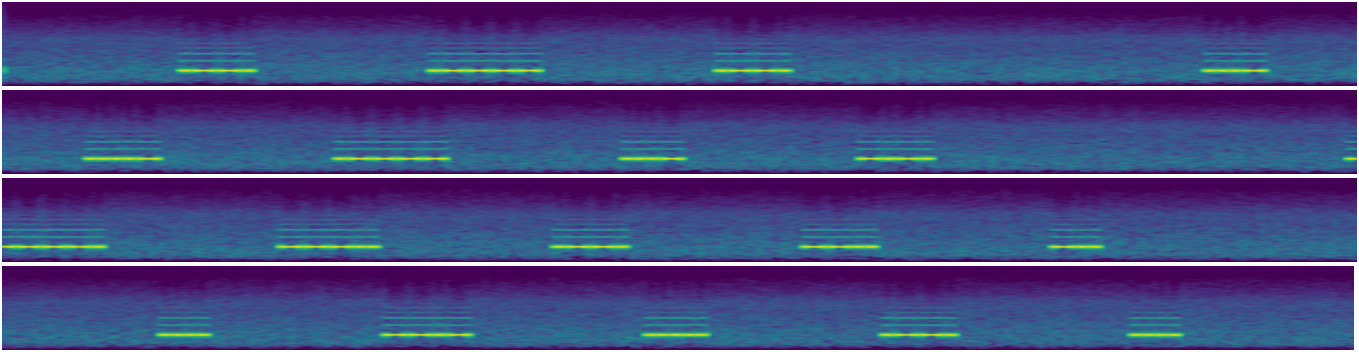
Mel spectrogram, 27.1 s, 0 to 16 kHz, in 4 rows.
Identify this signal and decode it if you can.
Morse code, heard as a keyed tone, machine-sent, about 38 wpm, spaced as for 9 wpm, 560 Hz. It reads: … V41VC 98PZD HQ5PH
